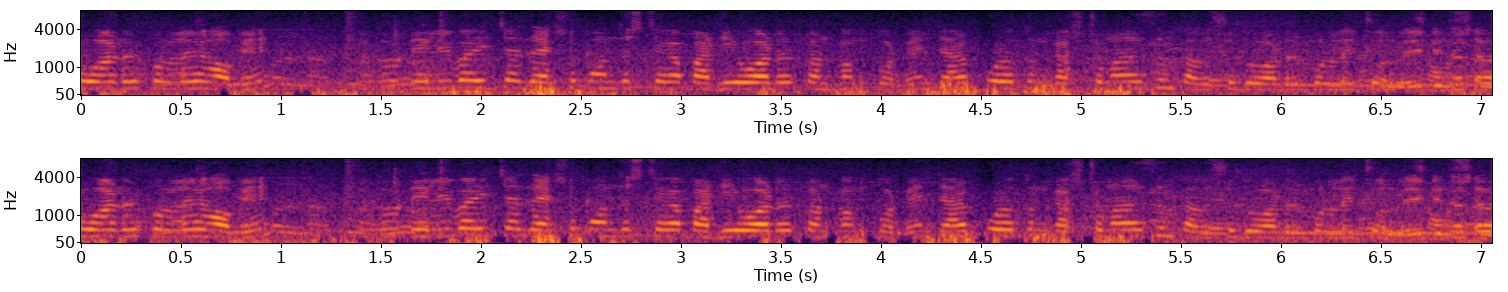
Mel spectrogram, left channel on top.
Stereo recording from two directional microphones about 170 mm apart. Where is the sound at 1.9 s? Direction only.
30° left (ahead or behind); by 4.5 s 10° left (ahead or behind).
